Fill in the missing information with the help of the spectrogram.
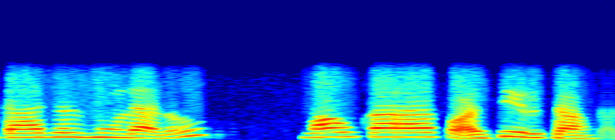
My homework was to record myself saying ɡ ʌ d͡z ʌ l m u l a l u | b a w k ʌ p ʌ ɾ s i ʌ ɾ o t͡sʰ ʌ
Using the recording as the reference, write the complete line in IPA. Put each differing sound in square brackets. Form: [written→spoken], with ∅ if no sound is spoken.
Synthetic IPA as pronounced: ɡ [ʌ→a] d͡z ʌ l m u l a [l→ɾ] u | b a w k [ʌ→a] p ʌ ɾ s i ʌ ɾ [o→u] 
